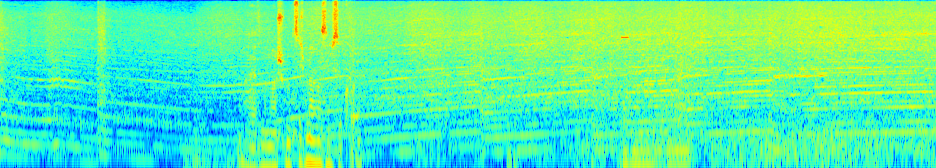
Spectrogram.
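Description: A racing car engine revs high and shifts up through the gears as the car accelerates.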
